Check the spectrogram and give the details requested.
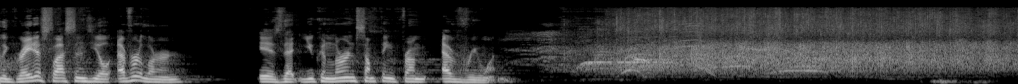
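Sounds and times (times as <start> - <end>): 
speech: 0.0 - 1.9, 2.6 - 5.3
applause from a sizable audience: 5.6 - 10.1.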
